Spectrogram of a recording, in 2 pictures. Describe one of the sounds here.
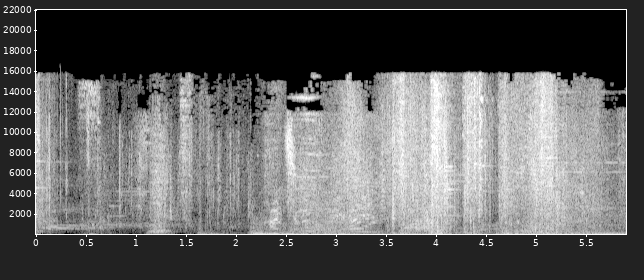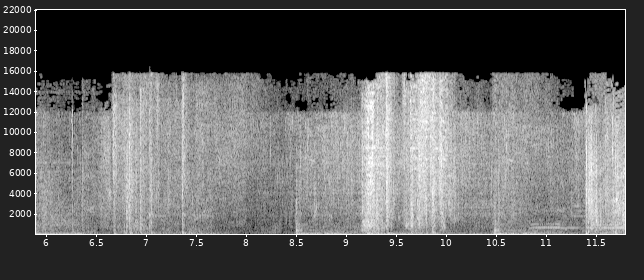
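Swords slash and clang in a fast fight.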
